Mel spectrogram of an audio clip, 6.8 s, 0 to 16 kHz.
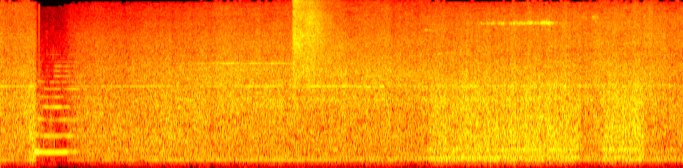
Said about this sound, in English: Just 200 kilometres south of Townsville, wagon after wagon full of coal rolls along the train tracks to the deepwater harbour at Abbott Point.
